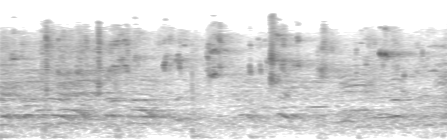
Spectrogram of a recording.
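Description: Arena sound of a basketball game: a basketball bouncing on the hardwood court as it is dribbled, with scattered short knocks over a low murmur of voices.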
